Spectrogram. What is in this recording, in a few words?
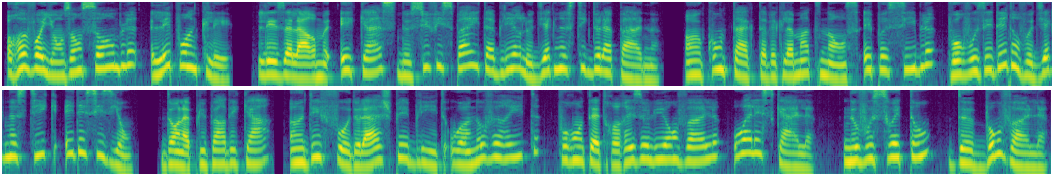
French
